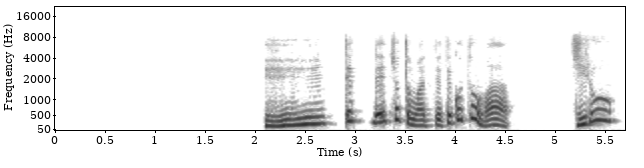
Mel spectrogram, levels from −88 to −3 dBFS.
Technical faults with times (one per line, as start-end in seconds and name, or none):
none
